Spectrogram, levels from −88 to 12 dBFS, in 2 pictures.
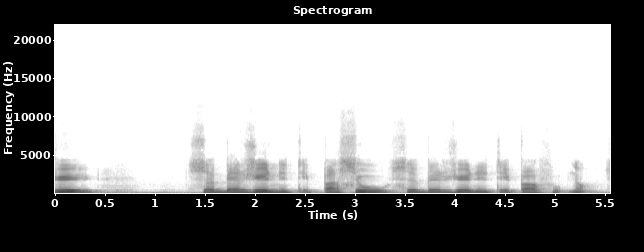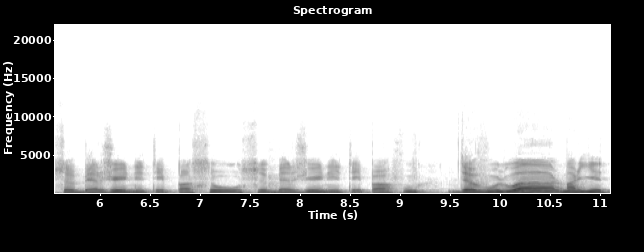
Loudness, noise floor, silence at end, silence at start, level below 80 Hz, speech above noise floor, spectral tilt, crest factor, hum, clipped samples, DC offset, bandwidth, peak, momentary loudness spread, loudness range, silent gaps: -25 LUFS; -48 dBFS; 0 s; 0 s; -42 dBFS; 24 dB; -9.5 dB/octave; 16 dB; none; under 0.1%; under 0.1%; 7.2 kHz; -8 dBFS; 14 LU; 6 LU; none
